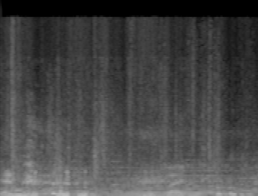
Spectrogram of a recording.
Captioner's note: both laughing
